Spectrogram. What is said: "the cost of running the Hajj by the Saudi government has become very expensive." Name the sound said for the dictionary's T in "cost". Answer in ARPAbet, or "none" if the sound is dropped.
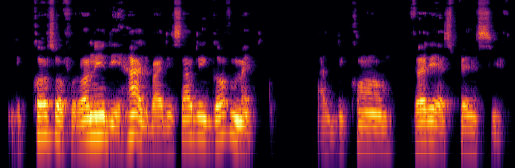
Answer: none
